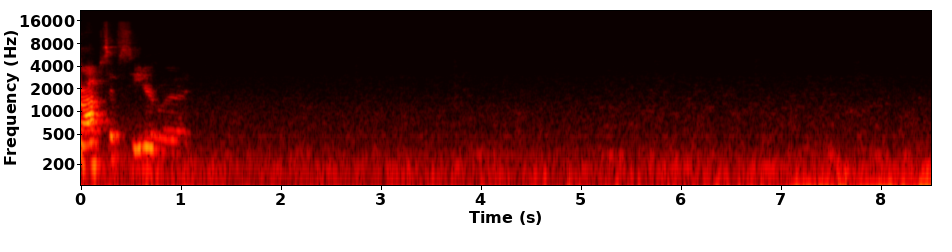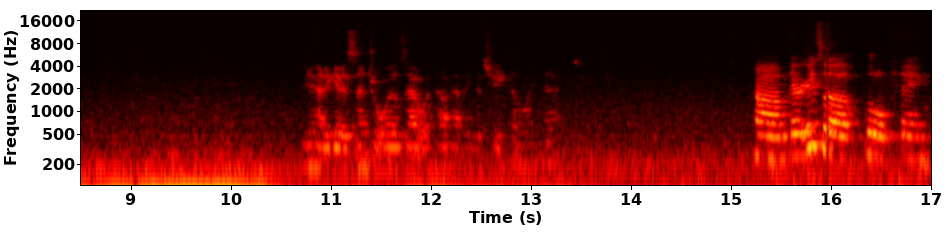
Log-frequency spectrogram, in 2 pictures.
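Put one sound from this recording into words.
A woman speaks calmly close by.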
